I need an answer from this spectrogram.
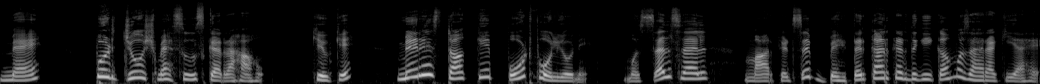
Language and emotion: Urdu, happy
